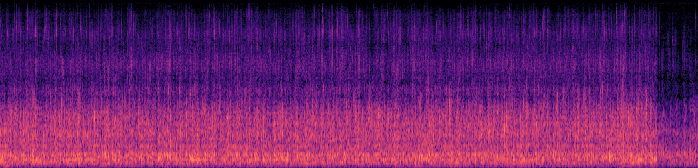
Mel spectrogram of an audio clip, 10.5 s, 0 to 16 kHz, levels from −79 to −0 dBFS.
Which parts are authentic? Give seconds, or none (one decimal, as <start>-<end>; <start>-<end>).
0.0-10.5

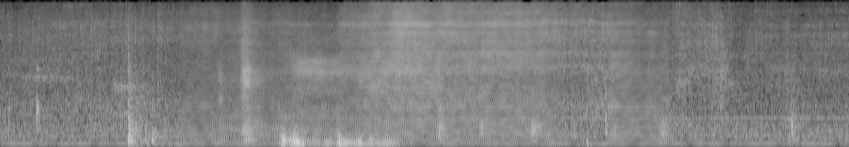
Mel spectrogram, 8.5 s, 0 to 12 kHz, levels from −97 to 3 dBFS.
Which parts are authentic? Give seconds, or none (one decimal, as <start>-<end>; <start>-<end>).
0.0-1.8; 5.6-6.1; 6.7-8.5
